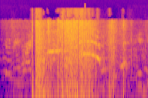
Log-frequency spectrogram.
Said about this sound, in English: So everything's fine, right? We're just having some fun with some fireworks, right? No harm done.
